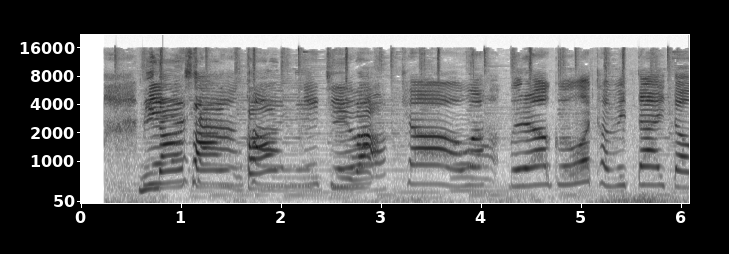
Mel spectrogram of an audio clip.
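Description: A child's singing voice in short sung phrases over a music backing.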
